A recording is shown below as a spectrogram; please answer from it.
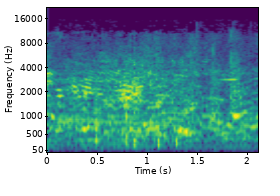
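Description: Indistinct voices of spectators and players talking at the softball field, with a few faint short clicks.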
